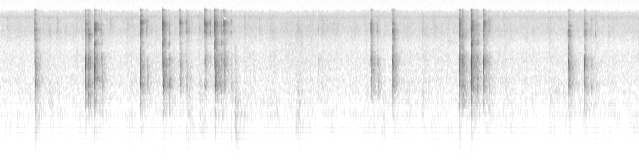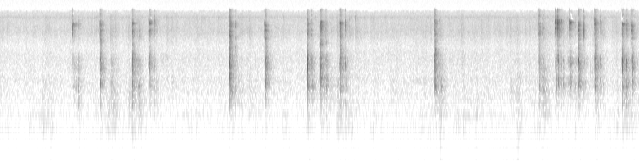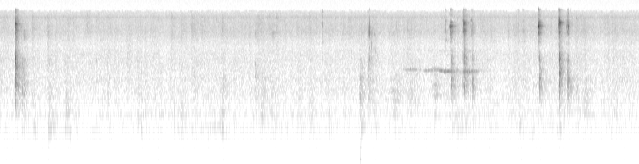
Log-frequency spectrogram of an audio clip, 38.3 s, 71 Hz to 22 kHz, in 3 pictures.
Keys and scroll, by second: 1.7 shift+6, 1.9 space, 2.8 n, 3.2 space, 3.6 Left, 4.1 Right, 4.3 space, 4.4 Left, 7.4 x, 9.1 shift+6, 9.4 space, 9.6 i, 11.7 shift+9, 14.2 y, 15.4 shift+6, 15.7 i, 17.3 BackSpace, 18.9 shift+6, 19.2 space, 19.5 l, 21.4 -, 23.3-25.8 typing, 34.8 super+c, 36.7 super+v.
